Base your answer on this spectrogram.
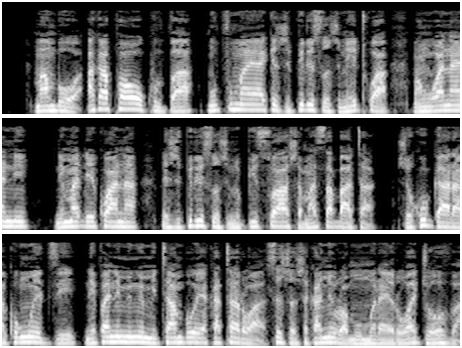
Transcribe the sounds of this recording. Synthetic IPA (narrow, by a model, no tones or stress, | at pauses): mambo̞akapawo̞kub͡vamup͡fumajake̞ʐipiɾiso̞ʐino̞itwamaŋɡwanani | ne̞maɗe̞kwana | ne̞ʐipiɾiso̞ʐino̞piswaʐamasaɓaːta | ʐ̥o̞kuɡʱaɾakumwe̞d͡zine̞pane̞mimwe̞mitambo̞jakatarwase̞ʐaʐakaɲo̞rwamumuɾajiɾo̞wad͡ʒe̞ɦoːvʱa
